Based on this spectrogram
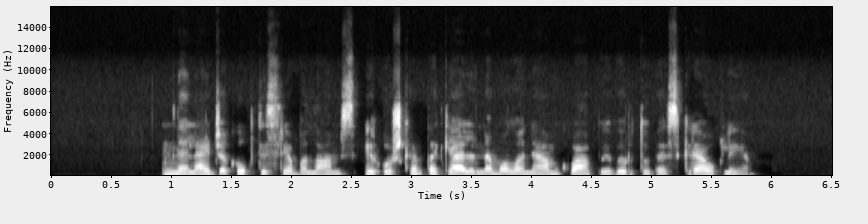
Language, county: Lithuanian, Vilnius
